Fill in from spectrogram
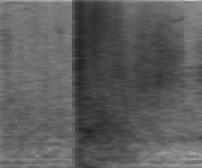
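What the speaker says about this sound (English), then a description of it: "Opening fire." A single sharp shot bursts out suddenly in a video game firefight, its loud broadband crack decaying over about a second into a lingering wash of noise, with quiet ambience before it.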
